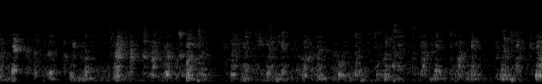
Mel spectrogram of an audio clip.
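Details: Three-week-old puppies indoors just after feeding; busy overlapping high whimpers, squeaks and snuffling grunts from several pups, about three bursts a second, with soft scuffling.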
